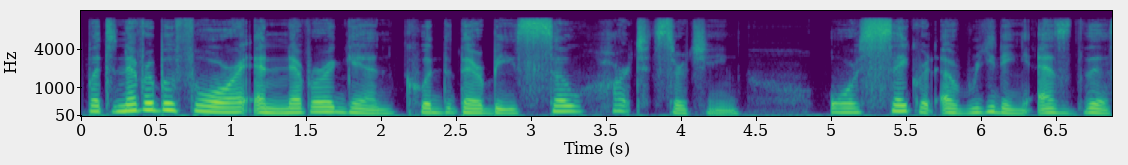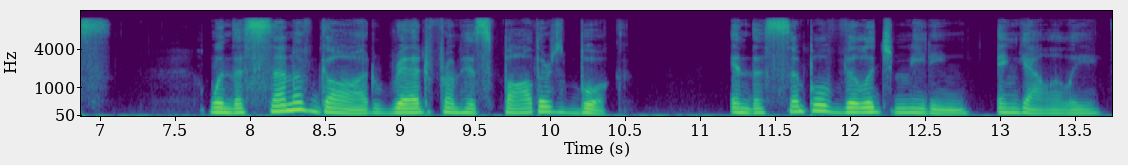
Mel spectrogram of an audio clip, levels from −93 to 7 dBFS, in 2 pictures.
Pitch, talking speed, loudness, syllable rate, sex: 150 Hz, 155 wpm, -20 LUFS, 4.5 syllables/s, female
